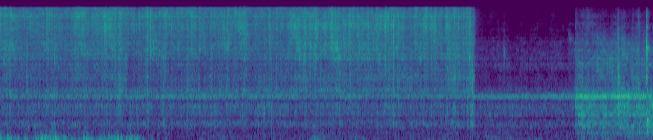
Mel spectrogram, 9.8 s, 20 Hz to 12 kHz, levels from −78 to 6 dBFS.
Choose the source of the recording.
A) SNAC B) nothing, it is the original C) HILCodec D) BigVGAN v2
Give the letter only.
C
